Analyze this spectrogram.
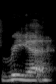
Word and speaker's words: Rya: well so people know that the word is pronounced rhea instead of ryan it's just a way of of just getting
